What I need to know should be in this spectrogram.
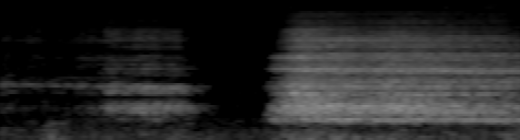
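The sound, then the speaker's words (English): Slow breathing during a guided meditation. A soft, airy inhale is followed by a brief pause, then a longer, fuller exhale that carries on evenly to the end, with no talk. “As you listen to my breath,”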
